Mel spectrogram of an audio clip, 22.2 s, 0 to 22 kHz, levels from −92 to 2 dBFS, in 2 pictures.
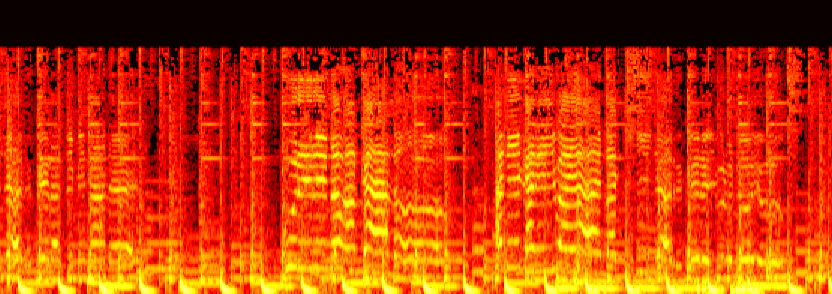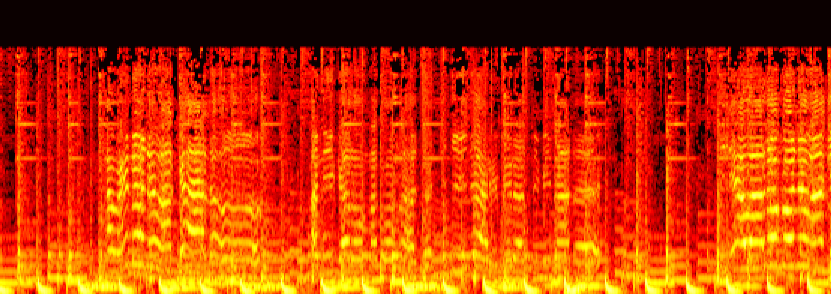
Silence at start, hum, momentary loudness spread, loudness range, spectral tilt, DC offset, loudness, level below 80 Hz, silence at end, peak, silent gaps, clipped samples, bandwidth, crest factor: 0 s; none; 6 LU; 2 LU; -5 dB/octave; under 0.1%; -17 LUFS; -20 dBFS; 0 s; -4 dBFS; none; under 0.1%; 11.5 kHz; 12 dB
